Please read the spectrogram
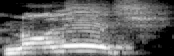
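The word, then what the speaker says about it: knowledge: है नो है ना नॉलेज के एन O double L इ डी जी ई नॉलेज तो के क्या हो जाता है साइलेंट तो एन से नॉलेज ठीक है ना अब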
